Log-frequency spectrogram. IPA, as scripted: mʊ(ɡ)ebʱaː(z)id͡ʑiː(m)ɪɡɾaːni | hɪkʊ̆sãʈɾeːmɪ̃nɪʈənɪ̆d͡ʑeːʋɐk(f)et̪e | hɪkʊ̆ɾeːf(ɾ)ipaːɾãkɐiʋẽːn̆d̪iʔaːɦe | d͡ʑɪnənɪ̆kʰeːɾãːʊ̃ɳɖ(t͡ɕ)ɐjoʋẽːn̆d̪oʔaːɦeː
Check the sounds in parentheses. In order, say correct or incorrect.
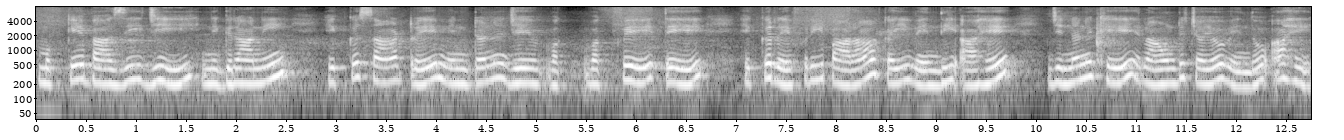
incorrect: k, correct, incorrect: n, correct, correct, correct

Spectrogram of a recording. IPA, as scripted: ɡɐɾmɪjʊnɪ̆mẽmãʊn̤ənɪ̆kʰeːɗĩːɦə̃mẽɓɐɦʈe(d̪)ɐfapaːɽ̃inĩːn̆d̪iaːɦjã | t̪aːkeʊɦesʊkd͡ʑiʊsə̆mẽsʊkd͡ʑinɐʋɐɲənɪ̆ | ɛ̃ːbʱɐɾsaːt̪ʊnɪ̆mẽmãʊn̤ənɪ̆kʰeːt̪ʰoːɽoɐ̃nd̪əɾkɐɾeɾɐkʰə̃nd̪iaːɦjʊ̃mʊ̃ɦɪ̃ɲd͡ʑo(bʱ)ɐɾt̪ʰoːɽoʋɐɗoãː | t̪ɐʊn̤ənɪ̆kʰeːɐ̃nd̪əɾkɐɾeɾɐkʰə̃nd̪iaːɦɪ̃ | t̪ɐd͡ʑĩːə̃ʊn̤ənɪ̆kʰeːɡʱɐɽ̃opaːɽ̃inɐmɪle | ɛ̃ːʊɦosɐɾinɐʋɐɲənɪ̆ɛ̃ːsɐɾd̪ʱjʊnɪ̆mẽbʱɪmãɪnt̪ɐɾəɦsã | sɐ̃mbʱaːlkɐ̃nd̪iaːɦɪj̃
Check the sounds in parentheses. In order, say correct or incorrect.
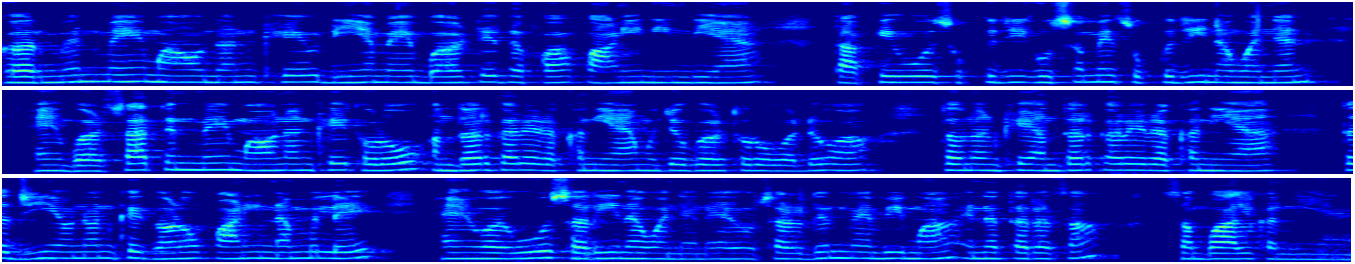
correct, incorrect: ɡʱ

